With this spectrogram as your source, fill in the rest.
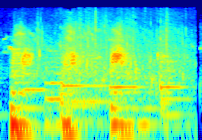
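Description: A few nasal duck quacks in quick succession, fairly close and clear, with short pauses between them and no talking.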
